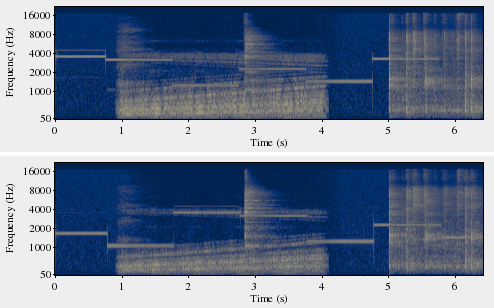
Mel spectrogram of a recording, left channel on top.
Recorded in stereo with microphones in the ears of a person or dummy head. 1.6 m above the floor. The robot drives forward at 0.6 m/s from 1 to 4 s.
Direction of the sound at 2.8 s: 25° right (ahead or behind).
